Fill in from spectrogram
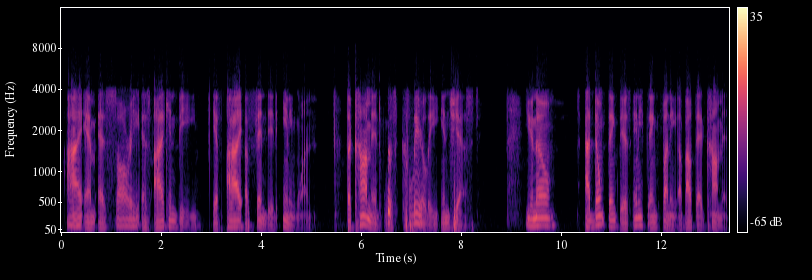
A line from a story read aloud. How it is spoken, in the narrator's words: says Cobble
